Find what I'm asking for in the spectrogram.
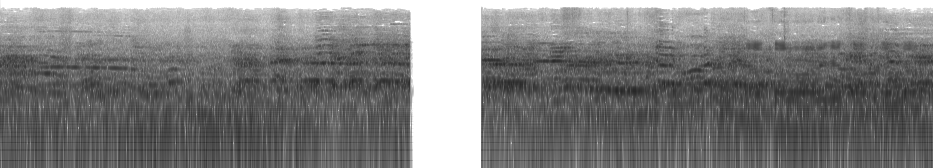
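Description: Roosters crow over a busy open-air chicken market, loud and close among many birds and a steady murmur of voices, with people talking throughout and a brief gap of silence midway.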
